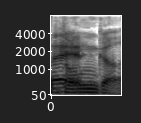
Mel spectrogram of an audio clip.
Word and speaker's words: Wodonga: How are you supposed to say Wodonga. it? Wodonga. Albury Wodonga. Yeah, anyway, I was nearly at your house. With a hard G. Wodonga.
